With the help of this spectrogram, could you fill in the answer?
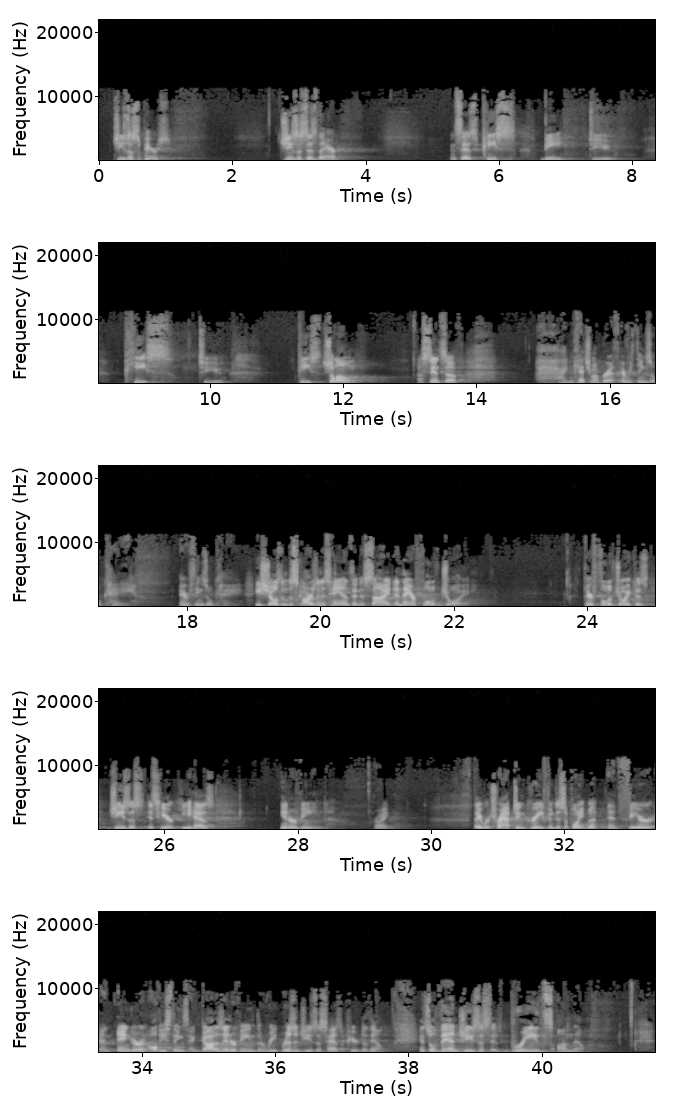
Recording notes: Recorded live at Stonebridge United Methodist Church in McKinney, Texas.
